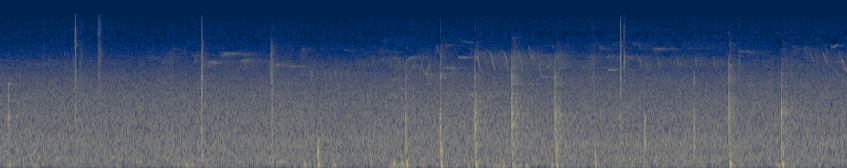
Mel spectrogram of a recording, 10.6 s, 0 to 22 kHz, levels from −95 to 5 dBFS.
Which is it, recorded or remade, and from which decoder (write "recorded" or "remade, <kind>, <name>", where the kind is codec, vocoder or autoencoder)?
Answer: remade, vocoder, BigVGAN v2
